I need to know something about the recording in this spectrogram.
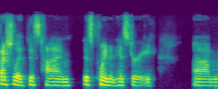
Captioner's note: chuckles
